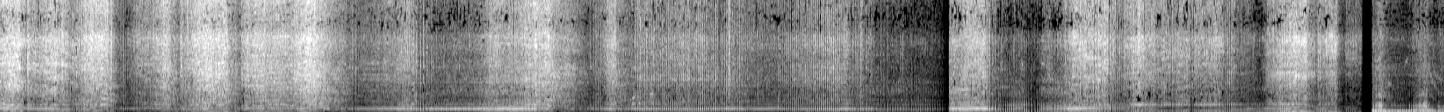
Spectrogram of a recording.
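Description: A motorbike engine revs hard, rising and falling in pitch.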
